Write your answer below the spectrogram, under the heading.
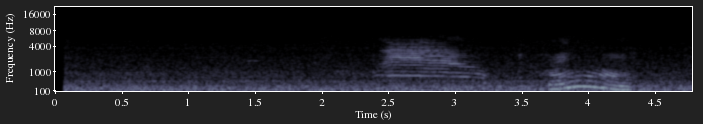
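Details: Pet cat following its owner around, giving one drawn-out, slightly falling meow with rich harmonics, then a woman speaks briefly over a low indoor hum.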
